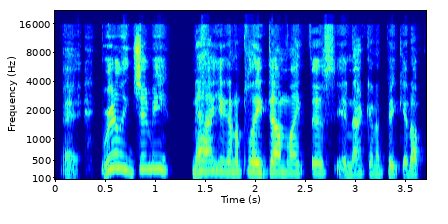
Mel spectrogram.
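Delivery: mock incredulous. Recapper voicing Glenn needling Jimmy in the car, high mock disbelief. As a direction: tease him for playing dumb.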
